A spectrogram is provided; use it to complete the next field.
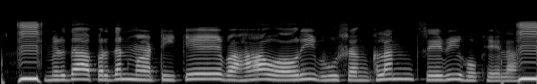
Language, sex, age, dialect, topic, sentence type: Bhojpuri, female, 31-35, Northern, agriculture, statement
